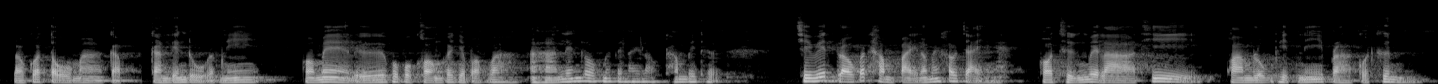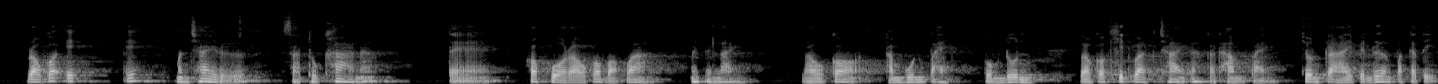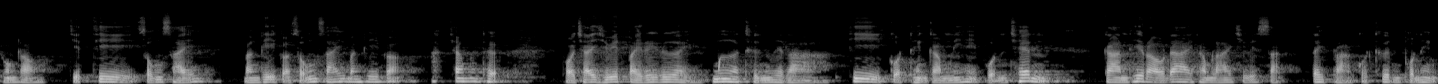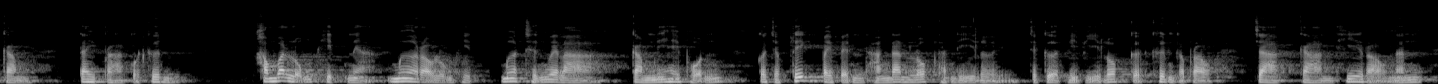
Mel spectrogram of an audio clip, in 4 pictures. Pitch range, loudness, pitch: 100-130 Hz, -23 LUFS, 110 Hz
